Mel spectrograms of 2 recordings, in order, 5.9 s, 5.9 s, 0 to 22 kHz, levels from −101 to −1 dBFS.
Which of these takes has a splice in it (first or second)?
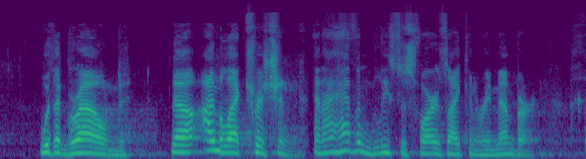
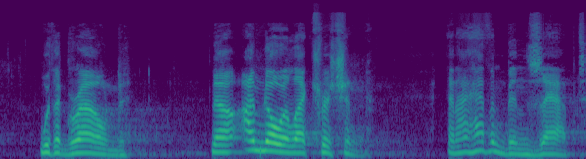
first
